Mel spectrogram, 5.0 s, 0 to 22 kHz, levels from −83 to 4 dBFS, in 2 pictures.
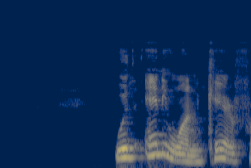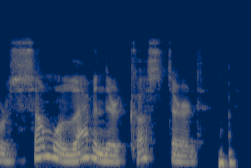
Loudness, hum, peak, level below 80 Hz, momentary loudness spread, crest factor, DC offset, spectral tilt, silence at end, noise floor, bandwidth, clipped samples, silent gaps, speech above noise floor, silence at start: -32 LUFS; none; -12 dBFS; -58 dBFS; 12 LU; 20 dB; under 0.1%; -5.5 dB/octave; 0.15 s; -86 dBFS; 9.8 kHz; under 0.1%; none; 55 dB; 1.15 s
